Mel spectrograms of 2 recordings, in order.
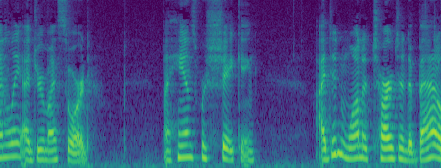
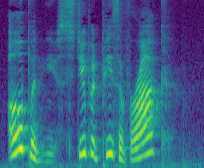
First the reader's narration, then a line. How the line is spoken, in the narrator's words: Sadie shouting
